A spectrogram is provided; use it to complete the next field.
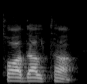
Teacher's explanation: the tip of the tongue, touches the gums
